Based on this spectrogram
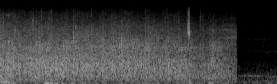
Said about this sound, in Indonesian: Yang percaya, beri tepuk tangan bagi dia.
